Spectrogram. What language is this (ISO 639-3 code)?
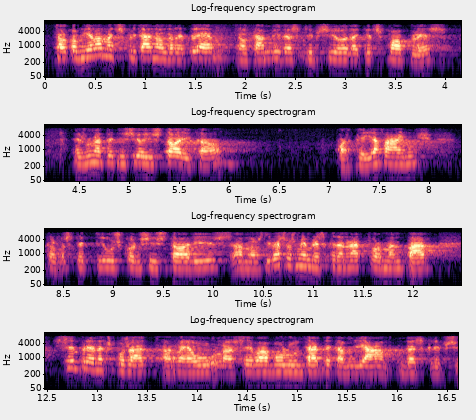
cat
